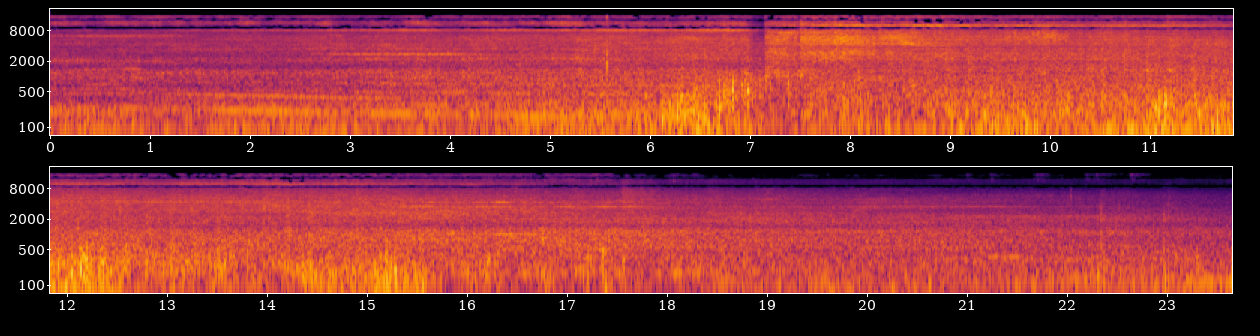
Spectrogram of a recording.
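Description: Short freight train passing: BNSF diesel-electric locomotives running, their engine rumble loudest as they go by about a quarter to halfway through, then fading as the tank cars and caboose roll past. Thin steel-wheel squeal rises now and then from the curve.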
